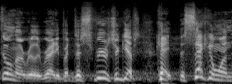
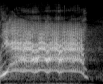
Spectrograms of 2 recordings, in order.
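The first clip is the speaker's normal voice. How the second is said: put-on high squeaky kid's cheer; excited kid; 6 dB louder than usual. Pastor imitating a five-year-old cheering, high and loud. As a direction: squeal it like a thrilled little kid. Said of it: "five-year-old kid would go".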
